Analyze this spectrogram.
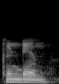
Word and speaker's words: condemned: be nori we proved condemned okay so the N is in this word is silent so it's condemned so the noise will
